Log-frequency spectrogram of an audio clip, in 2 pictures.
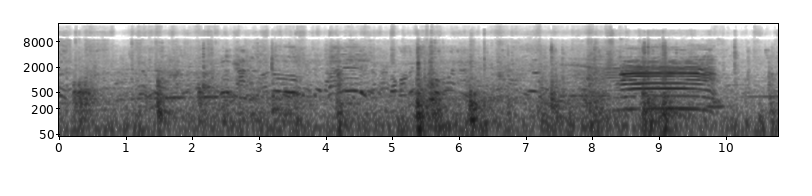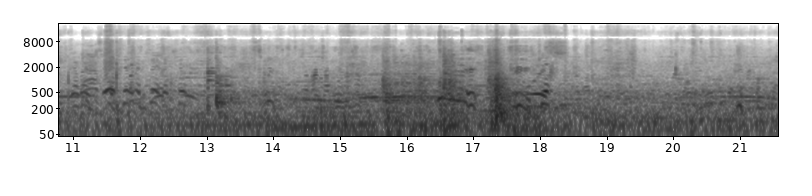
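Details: Sacrificial cattle being unloaded from a truck: one long, loud, harmonic-rich moo near the middle, with shorter lowing calls, people talking and shouting, and handling noise throughout.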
